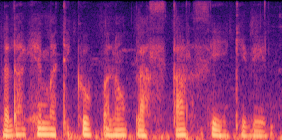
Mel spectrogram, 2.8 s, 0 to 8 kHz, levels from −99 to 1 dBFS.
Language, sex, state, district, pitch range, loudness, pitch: Karbi, male, Assam, Karbi Anglong, 105-125 Hz, -17 LUFS, 115 Hz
